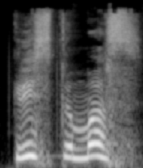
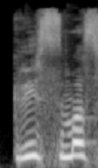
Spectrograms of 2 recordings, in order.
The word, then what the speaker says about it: Christmas: चलिए अब देखिए यहाँ पे CHRISTMAS, क्या पढ़ेंगे, क्रिस्टमस। ये गलत होगा, क्रिसमस पढ़ेंगे। क्या पढ़ेंगे, क्रिसमस पढ़ेंगे।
